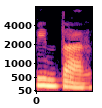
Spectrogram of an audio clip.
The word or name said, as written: pintar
